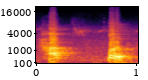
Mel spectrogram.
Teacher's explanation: وقف کریں گے تو بالحق اس طرح ہو جائے گا اور قلقلہ ہوگا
